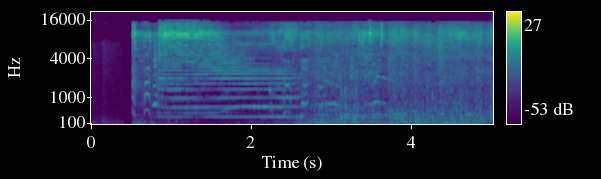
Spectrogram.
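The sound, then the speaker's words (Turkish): A train's horn blares loudly for a couple of seconds, its stacked harmonic tones ringing out over the rumble of the train rushing past a level crossing in the Pozantı district of Adana, Turkey, and the roar of the passing cars carries on afterward. “Hemzemin geçitte öz çekim yapan kadınlardan birinin koluna işte böyle tren çarptı.”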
